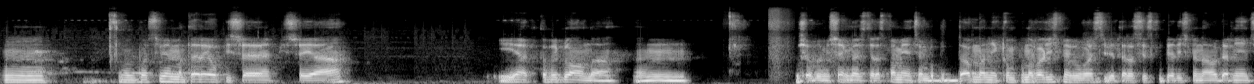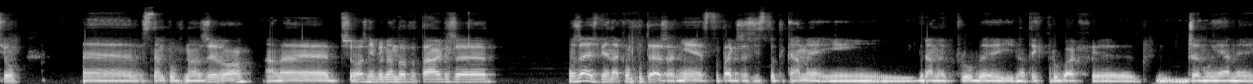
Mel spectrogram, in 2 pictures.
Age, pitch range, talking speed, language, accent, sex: 20-39, 85-105 Hz, 120 wpm, Polish, native, male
